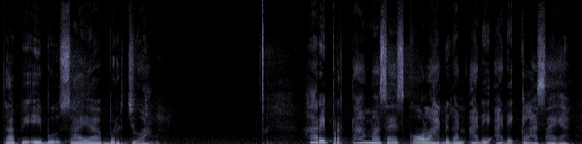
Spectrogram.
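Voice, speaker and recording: A woman pastor preaching in a church, telling stories animatedly and acting out the voices of the people she quotes. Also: normal speed. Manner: animated, acts out quoted voices with big pitch jumps. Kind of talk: sermon storytelling. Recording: long hall reverb.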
